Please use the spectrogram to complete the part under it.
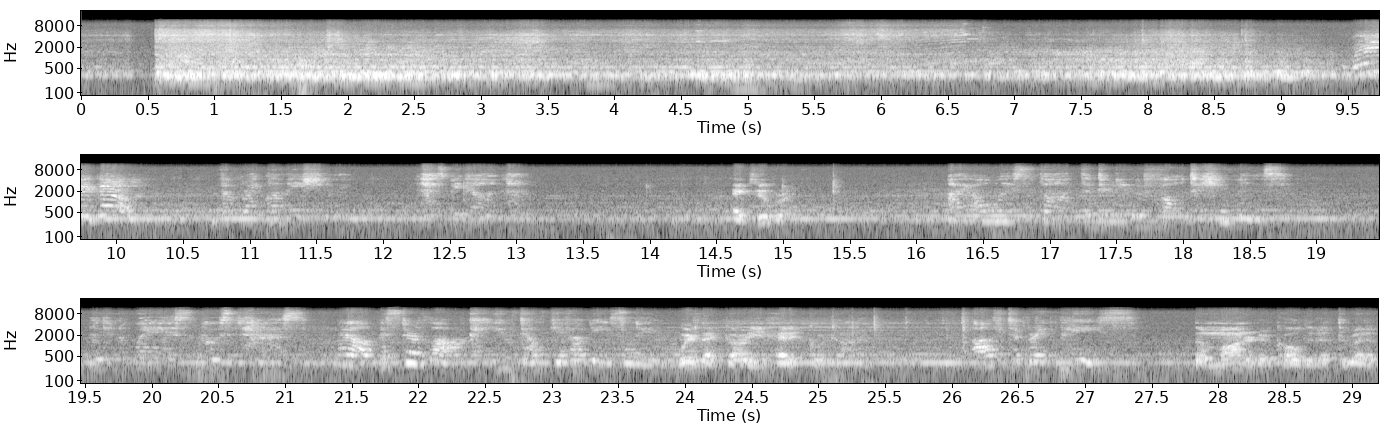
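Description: Gunfire and explosions from a video game play through loudspeakers.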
